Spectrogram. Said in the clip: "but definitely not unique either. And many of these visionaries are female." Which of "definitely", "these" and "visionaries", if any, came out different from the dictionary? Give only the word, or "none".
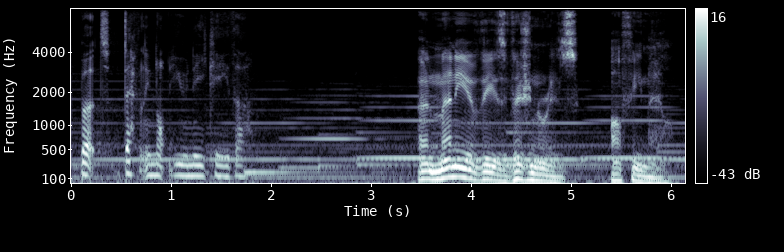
none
